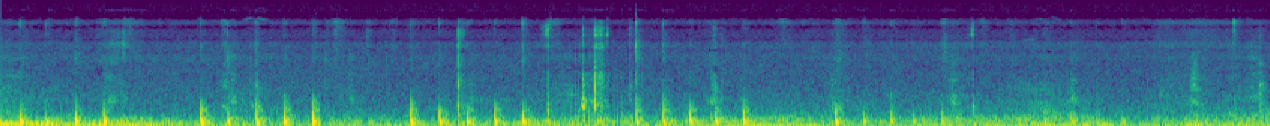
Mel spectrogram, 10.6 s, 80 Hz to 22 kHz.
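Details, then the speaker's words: A 30-year-old male patient has his abdomen percussed from the umbilicus toward the right lateral flank to test for shifting dullness; the note stays tympanic without turning dull, showing no fluid or ascites. "Hai baik pada pasien tidak ditemukan adanya penumpukan cairan ataupun juga asites Namun apabila pada kasus terdapat ada asites itu akan terjadi perubahan suara yaitu pada dari timpani hingga menjadi redup"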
